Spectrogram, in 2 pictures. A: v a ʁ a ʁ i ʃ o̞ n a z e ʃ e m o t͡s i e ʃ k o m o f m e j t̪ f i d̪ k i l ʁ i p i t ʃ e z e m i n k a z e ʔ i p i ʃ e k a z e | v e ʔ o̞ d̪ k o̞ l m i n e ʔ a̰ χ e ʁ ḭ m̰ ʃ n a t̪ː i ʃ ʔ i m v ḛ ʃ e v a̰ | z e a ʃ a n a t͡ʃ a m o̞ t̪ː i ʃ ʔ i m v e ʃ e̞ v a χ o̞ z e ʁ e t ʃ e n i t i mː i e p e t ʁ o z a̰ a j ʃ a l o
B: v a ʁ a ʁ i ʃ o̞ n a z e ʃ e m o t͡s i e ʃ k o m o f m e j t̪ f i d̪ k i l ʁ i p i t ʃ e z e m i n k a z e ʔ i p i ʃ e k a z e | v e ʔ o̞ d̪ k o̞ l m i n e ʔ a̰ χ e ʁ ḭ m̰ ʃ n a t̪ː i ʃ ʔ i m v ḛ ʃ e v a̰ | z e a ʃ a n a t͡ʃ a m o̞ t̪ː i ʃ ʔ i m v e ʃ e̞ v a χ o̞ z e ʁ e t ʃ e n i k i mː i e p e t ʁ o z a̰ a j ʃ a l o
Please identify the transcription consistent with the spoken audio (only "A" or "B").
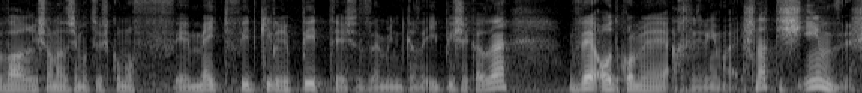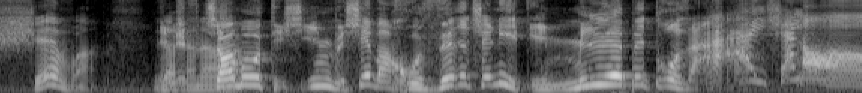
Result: A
